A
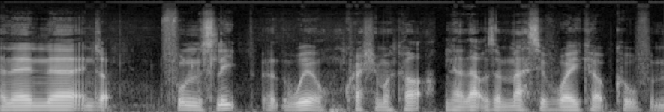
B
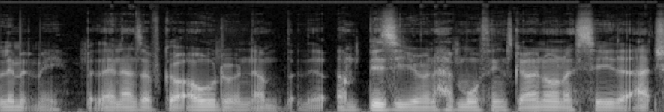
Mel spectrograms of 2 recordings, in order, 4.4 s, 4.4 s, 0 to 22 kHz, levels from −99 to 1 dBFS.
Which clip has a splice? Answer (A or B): A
